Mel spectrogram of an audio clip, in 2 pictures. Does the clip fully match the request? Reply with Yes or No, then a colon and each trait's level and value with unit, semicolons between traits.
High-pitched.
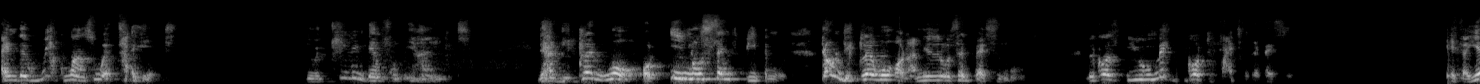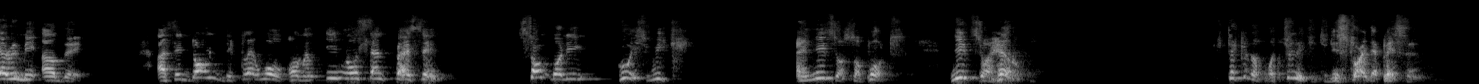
Yes: very high, 265 Hz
